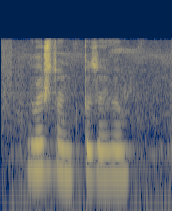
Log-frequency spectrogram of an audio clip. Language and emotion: Russian, neutral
